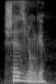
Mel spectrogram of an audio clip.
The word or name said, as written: Chaise longue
